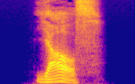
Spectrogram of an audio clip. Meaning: genitive singular of Jahr
- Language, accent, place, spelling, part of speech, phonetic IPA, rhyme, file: German, Germany, Berlin, Jahrs, noun, [jaːɐ̯s], -aːɐ̯s, De-Jahrs.ogg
